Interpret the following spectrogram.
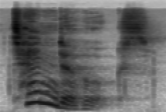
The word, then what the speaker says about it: tenterhooks: Tenterhooks. Okay, the clock's ticking. Clue, it's not soft and nothing to do with hooks.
